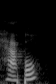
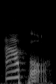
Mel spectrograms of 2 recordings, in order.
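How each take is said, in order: First: The word starts with an added H sound. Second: The word starts directly with a vowel sound. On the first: "but that's how they pronounce it" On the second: "this is an apple"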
